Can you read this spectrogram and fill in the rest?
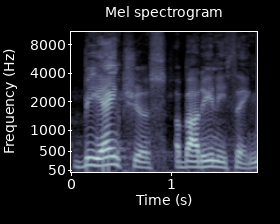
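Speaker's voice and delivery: preacher booming the verse; emphatic scripture reading. Acted. Pastor reading the verse to the congregation, emphatic. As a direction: read it out with force.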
